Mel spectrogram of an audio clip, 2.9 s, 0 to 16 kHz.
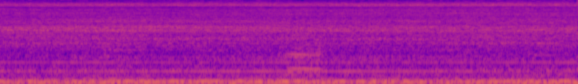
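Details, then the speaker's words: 30-year-old Goodman gas package unit after the rusted-out burners were replaced, with the igniter pilot assembly replaced earlier. The pilot lights and the burners run with a steady, even low roar, no popping or rumble: normal burner operation. "So there's our pilot. Ooh. And that looks a whole lot better and sounds a whole lot better."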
